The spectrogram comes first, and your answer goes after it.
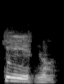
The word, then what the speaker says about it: queijo: Então, se eu posso dizer queijo e a palavra segue sendo a mesma, esse i é uma semivogal e o e é a vogal.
